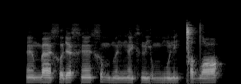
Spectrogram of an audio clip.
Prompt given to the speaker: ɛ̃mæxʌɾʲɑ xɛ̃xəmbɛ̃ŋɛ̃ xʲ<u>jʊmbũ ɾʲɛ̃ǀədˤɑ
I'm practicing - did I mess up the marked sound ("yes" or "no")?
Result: yes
